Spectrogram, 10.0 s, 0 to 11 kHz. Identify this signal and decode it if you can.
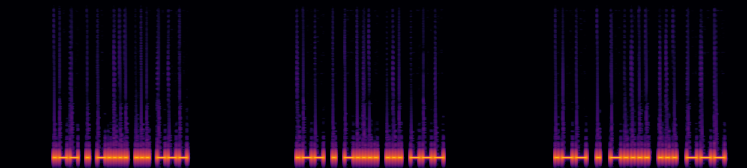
Morse code, heard as a keyed tone, about 31 wpm, 700 Hz. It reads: WE6SO WE6SO WE6SO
